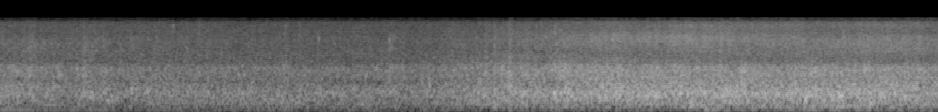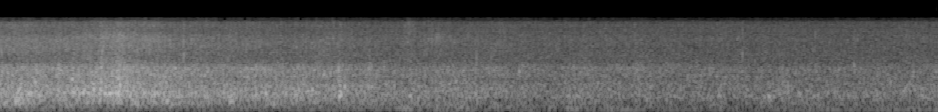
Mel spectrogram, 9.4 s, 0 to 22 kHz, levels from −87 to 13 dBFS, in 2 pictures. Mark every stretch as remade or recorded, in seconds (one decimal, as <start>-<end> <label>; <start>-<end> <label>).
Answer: 0.0-1.8 recorded; 1.8-5.5 remade; 5.5-7.2 recorded; 7.2-8.1 remade; 8.1-9.4 recorded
